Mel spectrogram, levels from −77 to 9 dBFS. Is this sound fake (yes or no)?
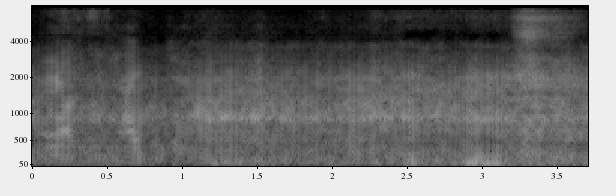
yes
